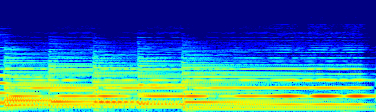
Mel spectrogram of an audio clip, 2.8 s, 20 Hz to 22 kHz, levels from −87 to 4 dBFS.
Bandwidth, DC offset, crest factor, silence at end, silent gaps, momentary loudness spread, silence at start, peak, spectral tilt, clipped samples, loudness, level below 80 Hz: 5.2 kHz; under 0.1%; 10 dB; 0 s; none; 4 LU; 0 s; -6 dBFS; -9 dB/octave; under 0.1%; -17 LUFS; -54 dBFS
